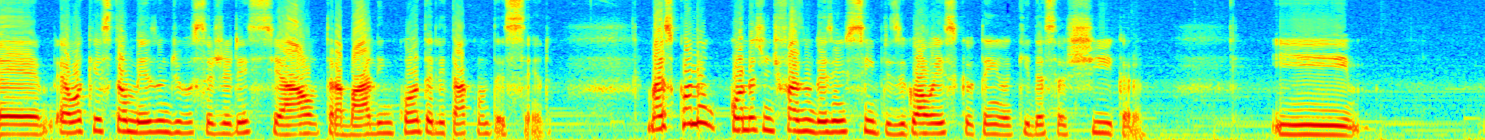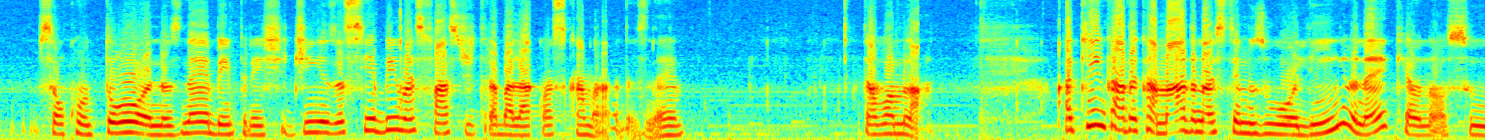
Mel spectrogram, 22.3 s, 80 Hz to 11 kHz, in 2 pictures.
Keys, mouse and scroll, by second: 21.4 click, 21.8 click.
